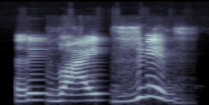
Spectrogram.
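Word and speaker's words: revises: He reverses नो आपकी pronunciation के लिए बोल रहे थे बेटा. ही रिवाइजेज. क्या है इस वर्ड की प्रोनाउंसिएशन? रिवाइजेज.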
